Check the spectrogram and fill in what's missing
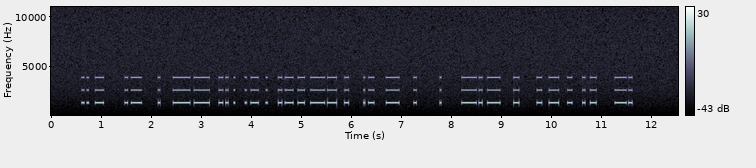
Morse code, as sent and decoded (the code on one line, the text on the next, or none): none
